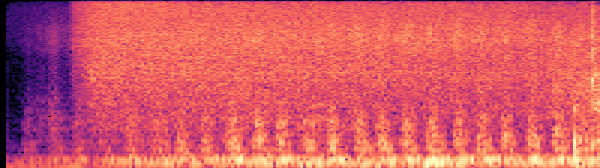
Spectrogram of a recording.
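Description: Steam hissing steadily, starting about half a second in, with a faint fast rhythmic beat underneath.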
